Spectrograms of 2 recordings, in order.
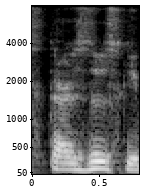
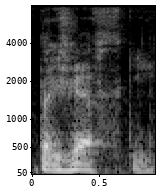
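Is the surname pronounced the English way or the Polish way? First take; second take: English; Polish. First: The surname is said with an English pronunciation. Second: The surname is said with a Polish pronunciation. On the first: This is the name most people use. "everybody knows me as" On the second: This is how Polish speakers say the name. "if you're Polish"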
